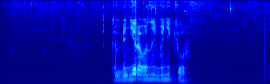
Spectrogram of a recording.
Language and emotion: Russian, neutral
